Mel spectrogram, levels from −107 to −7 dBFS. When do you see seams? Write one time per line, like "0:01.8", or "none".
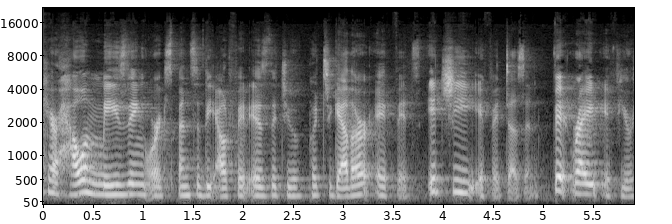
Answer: none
